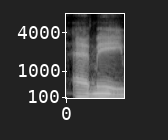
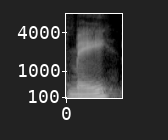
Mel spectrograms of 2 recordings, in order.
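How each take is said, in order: First: It is spelled out as two letters. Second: It is said as one word, like me.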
